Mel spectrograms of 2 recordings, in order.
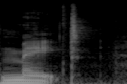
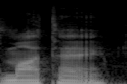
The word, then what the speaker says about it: MATE: spelled m a and you might hear it pronounced as mate but I do believe the correct pronunciation is mate I prefer the cinnamon desktop mainly because it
